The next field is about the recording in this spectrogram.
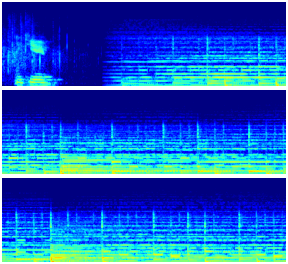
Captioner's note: applause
